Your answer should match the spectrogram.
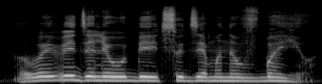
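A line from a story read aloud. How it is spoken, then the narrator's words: Gloomy. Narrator (Russian): мрачно продолжал он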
